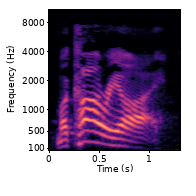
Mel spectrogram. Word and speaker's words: makarioi: A-S-H-E-R-E, long E. Asherei. That's happinesses, literally. Makarii. M-A-K-A-R-I-O-I.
